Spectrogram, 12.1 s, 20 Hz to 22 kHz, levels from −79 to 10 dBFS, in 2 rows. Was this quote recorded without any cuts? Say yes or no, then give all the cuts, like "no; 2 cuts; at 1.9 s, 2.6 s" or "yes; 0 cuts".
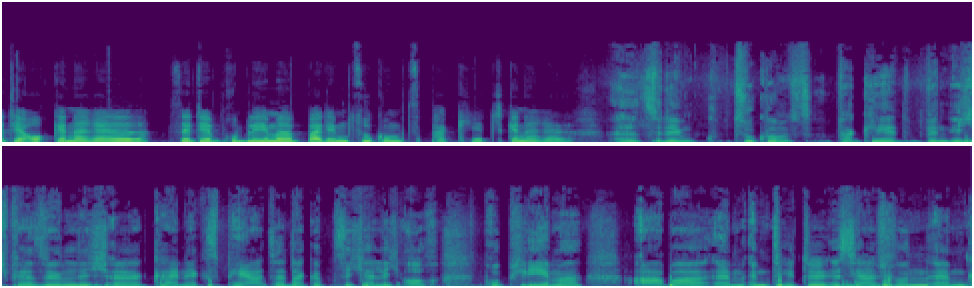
yes; 0 cuts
